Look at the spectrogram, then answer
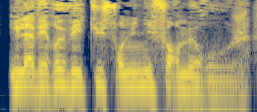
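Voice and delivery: plain reading voice

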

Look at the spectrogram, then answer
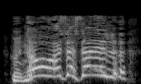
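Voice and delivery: high, loud, drawn-out scream. A narrator's reading. Chado as the caracal goes for his throat, drawn-out scream. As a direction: howl it at the attacking beast. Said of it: "hurla Chado".

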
